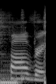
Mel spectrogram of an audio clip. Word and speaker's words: Favre: Brett Favre scandal explained. – It's actually pronounced Favre.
